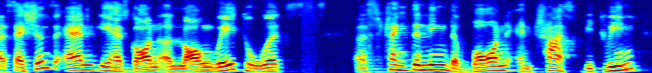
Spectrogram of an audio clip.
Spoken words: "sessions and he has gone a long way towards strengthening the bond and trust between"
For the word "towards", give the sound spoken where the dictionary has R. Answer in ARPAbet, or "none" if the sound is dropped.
W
